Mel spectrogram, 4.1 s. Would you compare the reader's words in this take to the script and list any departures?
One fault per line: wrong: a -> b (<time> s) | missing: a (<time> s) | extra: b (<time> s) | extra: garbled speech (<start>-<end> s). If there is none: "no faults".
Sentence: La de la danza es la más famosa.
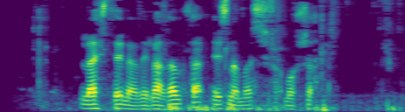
extra: escena (0.9 s)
